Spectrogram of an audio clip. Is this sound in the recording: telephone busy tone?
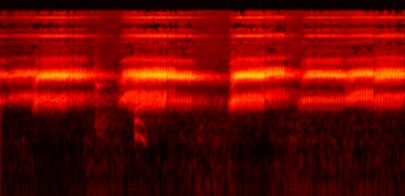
no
